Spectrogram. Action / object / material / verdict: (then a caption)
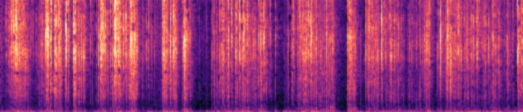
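scrape / woven straw bag / straw / none. Long nails on both hands scratch across the woven surface of a straw bag. The result is a continuous dry, rustling scrape with heavy low rumble and brushy high hiss. Dips in level mark brief pauses between strokes.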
